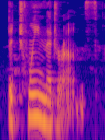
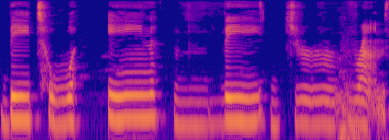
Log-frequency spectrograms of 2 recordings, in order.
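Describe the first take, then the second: First: It is read smoothly with strong, lively expression. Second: It is read plainly and haltingly, word by word. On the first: The reader is performing it like a storyteller. "read like an actor, read like an actress. That sounds good and strong" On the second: The reader is still figuring the words out. "That might be the first way they say it"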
